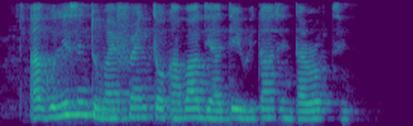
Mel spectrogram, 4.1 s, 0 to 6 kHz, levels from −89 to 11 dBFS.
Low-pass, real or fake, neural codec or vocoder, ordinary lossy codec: 5.4 kHz; fake; vocoder, 44.1 kHz, 80 mel bands, Vocos; none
